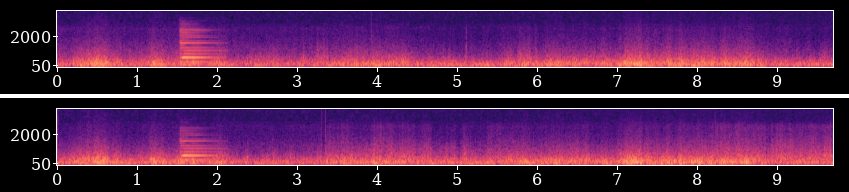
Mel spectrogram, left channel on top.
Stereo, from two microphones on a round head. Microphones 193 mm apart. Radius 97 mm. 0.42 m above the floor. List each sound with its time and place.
1.5 s a piano: 80° left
